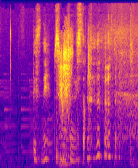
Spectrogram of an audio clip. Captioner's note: laughs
